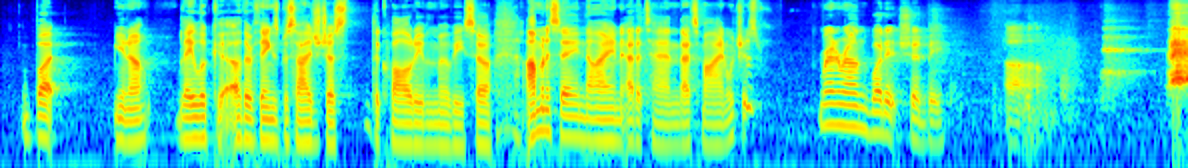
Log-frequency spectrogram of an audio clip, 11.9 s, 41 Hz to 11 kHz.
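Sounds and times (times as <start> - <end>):
speech: 0.2 - 10.6
dogs barking at an arriving garbage collector: 11.0 - 11.8.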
